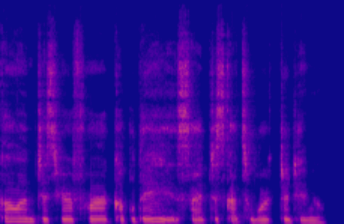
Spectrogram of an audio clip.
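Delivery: whispering voice. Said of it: "I start whispering".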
